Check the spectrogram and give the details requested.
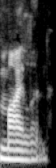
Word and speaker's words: myelin: It's pronounced milein. M y len. Milin.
